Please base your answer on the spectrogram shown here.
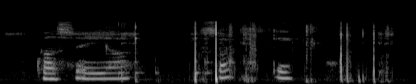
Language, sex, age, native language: Icelandic, female, 10, Icelandic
